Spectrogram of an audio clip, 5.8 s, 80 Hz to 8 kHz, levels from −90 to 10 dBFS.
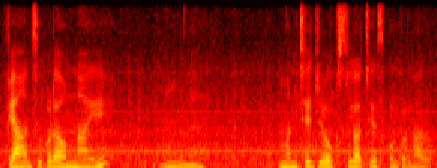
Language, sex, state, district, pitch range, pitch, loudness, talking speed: Telugu, female, Andhra Pradesh, Guntur, 175-210 Hz, 195 Hz, -29 LUFS, 80 wpm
